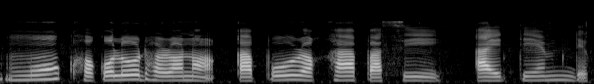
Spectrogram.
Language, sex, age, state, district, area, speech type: Assamese, female, 45-60, Assam, Dhemaji, rural, read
